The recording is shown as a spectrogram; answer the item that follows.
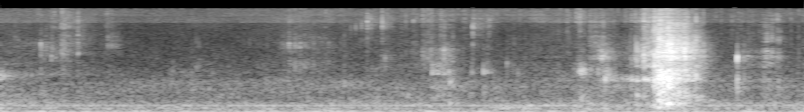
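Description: One crunchy bite into a toasted grilled cheese sandwich a little over three seconds in, after a few faint small mouth clicks.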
